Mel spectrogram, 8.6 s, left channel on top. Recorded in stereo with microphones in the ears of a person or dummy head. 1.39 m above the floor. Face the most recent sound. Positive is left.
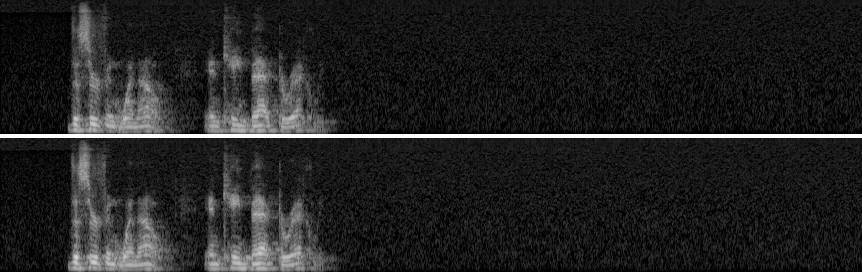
turn(degrees=-25)  # may be behind; listen again after turning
